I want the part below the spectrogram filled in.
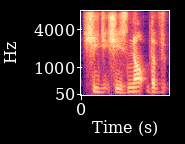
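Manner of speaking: usual speaking voice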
